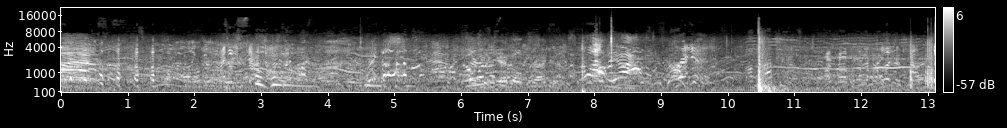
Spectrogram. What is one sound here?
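Fireworks bang and pop in the distance.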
